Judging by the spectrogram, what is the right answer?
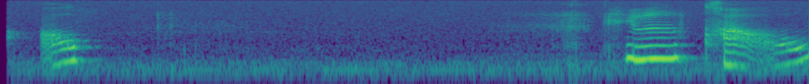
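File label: "si1kao3", Mandarin Chinese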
